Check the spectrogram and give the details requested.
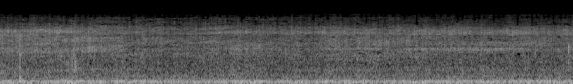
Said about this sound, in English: The little engine is going to come and to try to rescue it by pushing it back out of the tunnel.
